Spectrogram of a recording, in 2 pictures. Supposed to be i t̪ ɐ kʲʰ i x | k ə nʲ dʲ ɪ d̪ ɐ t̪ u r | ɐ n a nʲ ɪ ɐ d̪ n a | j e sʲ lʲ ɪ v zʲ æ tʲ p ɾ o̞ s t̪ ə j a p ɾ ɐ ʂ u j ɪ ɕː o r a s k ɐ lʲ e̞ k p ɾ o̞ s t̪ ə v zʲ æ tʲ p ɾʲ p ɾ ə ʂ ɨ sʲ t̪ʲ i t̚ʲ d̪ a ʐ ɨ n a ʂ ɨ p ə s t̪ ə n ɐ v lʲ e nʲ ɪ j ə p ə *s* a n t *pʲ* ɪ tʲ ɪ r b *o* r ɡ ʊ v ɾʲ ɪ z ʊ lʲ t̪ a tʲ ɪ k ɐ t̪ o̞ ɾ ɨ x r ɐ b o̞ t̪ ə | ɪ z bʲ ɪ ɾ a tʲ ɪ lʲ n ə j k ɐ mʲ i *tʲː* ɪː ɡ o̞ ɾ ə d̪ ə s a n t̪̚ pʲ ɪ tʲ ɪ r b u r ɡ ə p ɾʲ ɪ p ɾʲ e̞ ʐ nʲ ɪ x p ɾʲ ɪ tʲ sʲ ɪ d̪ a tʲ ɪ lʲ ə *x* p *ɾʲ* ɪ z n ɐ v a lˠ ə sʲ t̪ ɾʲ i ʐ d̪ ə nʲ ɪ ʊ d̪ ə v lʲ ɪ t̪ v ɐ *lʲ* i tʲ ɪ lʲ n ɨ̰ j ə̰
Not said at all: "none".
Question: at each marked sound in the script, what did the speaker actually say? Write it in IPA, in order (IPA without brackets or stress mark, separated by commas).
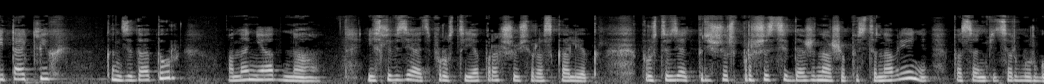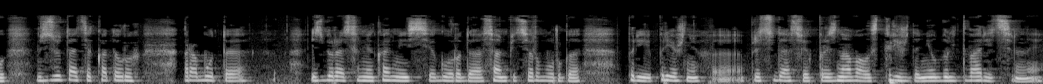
s, pʲ, u, sʲː, x, ɾʲ, ɾʲ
